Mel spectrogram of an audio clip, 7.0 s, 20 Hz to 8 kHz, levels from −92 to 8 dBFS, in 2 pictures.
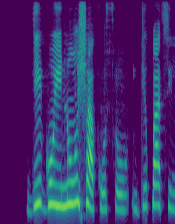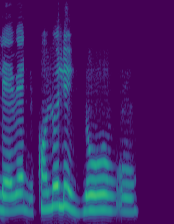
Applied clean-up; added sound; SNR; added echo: neural mask model Resemble Enhance denoiser.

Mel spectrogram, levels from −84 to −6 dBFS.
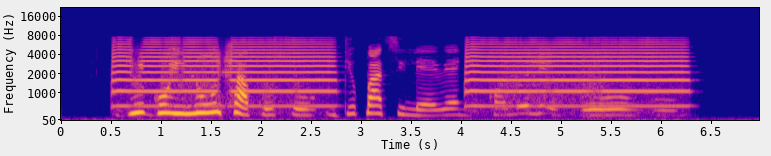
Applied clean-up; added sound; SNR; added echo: neural diffusion model UNIVERSE++.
